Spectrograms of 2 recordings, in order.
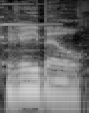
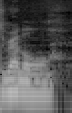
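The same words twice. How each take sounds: First: The name is pronounced the Dutch way. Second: The name is pronounced the English way.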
